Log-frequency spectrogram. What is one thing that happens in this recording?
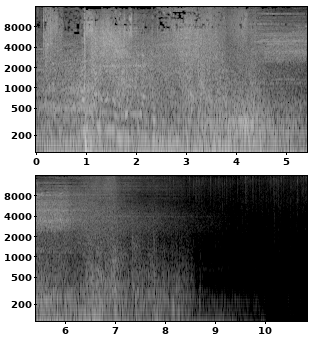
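A triumphant fanfare swells and then fades away.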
